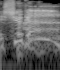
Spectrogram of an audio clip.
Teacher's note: Oh, Irish sugar, eh? So you can hear, yeah, sugar. There's no R.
